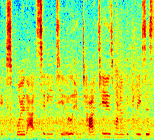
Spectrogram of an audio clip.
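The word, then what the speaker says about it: Tatte: coffee shops in bakeries it's called Tate I I think is how you say it T a tte e we've been to this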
